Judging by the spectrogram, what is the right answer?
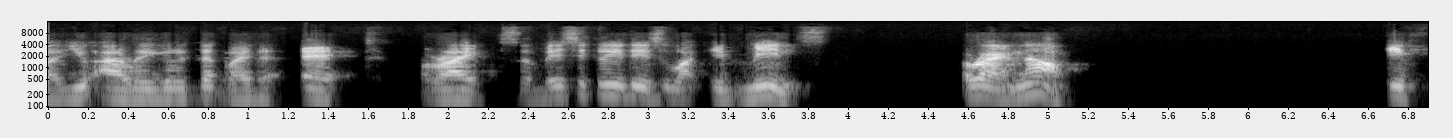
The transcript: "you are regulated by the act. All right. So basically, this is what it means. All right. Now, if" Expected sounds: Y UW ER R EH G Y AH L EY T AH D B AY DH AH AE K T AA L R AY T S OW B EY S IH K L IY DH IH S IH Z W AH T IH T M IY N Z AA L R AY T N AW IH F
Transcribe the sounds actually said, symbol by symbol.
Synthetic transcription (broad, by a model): Y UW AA R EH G Y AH L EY T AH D B AY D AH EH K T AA R AY T S OW B EY S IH K IY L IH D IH S W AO T IH T M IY N S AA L R AY T N AW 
